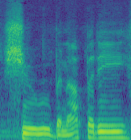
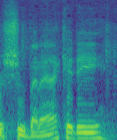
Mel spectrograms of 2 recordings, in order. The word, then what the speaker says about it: Shubenacadie: would have to be mispronouncing regional names of towns, i.e. Muscadabuit for Muscadabit, Shubenapity for Shubenacadie.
